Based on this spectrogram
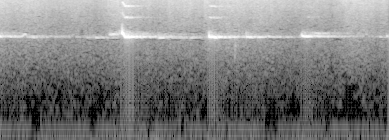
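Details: Bell Miner in Australia giving three sharp, pure, bell-like 'tink' notes about two-thirds of a second apart over a continuous high ringing background of more calls and a soft low hum.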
